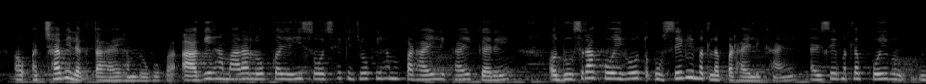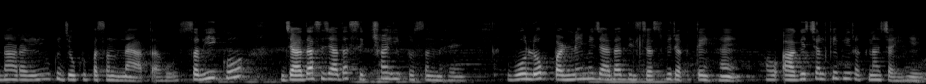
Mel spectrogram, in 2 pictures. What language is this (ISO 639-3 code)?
hin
